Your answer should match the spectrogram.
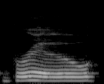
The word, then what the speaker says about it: Bruegger's: And in that case, it's Bruegger's. But that's how you pronounce burger.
